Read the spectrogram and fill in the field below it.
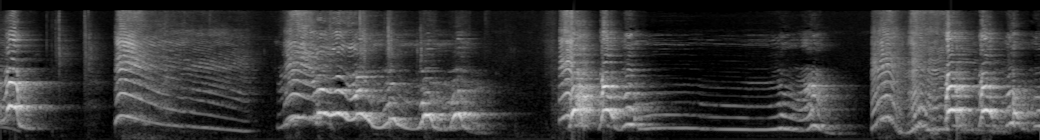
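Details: German Shepherd dog reacting to a kazoo, a kids' toy, with a series of sliding whines and yelping howl-like cries in bursts separated by short pauses.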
